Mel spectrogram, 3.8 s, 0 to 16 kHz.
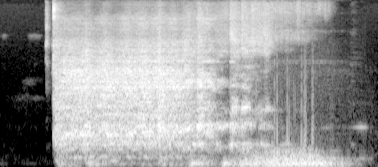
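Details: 1962 Ford Falcon gasser in cold weather after distributor gear replacement: about three seconds of steady starter churning with uneven cylinder puffs that never catch; owners suspect the cold and want a block heater, car later runs.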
